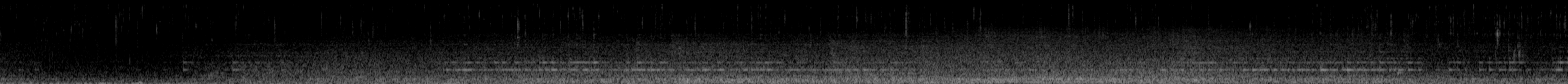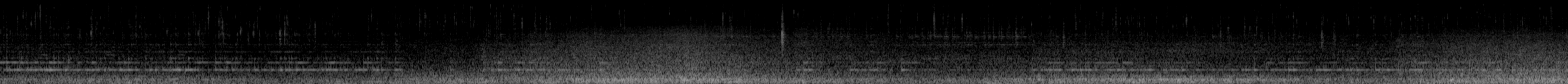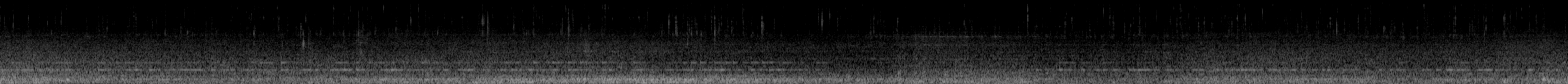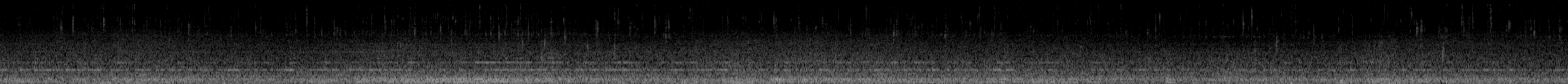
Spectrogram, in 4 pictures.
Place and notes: Kilkeel Beach 5
Another water stream, hitting on a can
